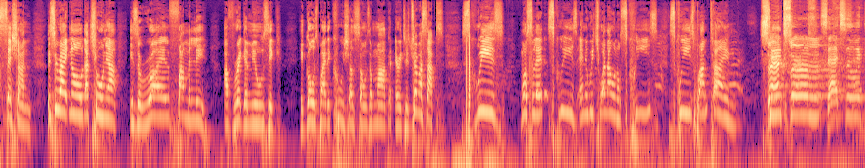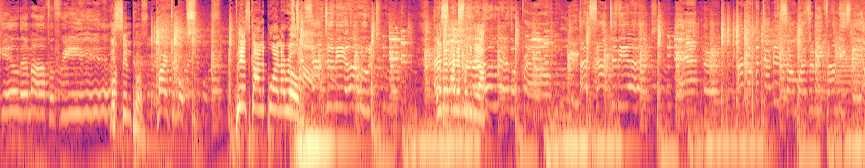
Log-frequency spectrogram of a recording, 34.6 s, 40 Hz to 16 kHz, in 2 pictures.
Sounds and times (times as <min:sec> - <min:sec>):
Speech: 0:00.0 - 0:15.6, 0:19.5 - 0:20.3, 0:22.0 - 0:23.6, 0:26.0 - 0:27.0
Music: 0:16.4 - 0:22.4, 0:23.1 - 0:34.6.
